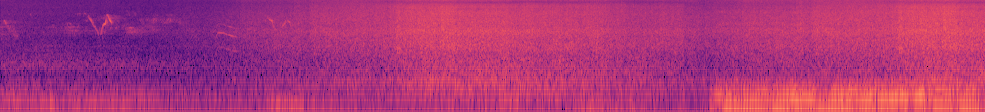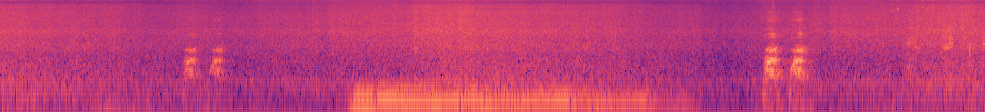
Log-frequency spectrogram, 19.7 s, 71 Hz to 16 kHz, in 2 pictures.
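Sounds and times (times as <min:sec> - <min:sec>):
wind: 0:00.0 - 0:19.7
surf: 0:02.6 - 0:19.7
low droning rumble: 0:07.1 - 0:10.0, 0:13.4 - 0:17.0
dog barking: 0:11.6 - 0:12.2, 0:17.4 - 0:18.2.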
